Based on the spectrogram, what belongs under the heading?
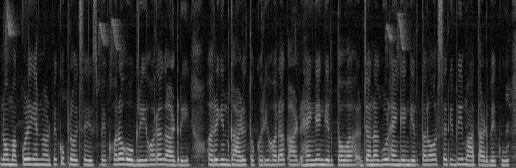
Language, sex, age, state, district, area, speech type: Kannada, female, 18-30, Karnataka, Bidar, urban, spontaneous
